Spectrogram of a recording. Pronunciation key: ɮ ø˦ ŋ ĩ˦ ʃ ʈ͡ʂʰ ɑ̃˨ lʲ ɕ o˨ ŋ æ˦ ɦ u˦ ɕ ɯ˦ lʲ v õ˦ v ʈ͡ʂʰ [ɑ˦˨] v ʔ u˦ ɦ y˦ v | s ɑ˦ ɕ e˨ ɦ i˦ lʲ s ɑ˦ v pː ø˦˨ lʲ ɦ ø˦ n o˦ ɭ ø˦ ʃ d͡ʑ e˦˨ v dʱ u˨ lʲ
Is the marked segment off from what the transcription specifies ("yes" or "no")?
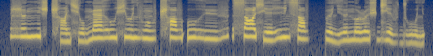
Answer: yes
